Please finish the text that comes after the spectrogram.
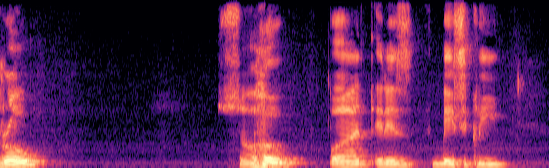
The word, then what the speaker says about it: rho: So this is nothing, we call this like rho, so the pronunciation is rho, but this is basically the density and nothing more.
